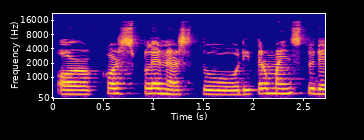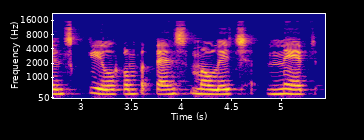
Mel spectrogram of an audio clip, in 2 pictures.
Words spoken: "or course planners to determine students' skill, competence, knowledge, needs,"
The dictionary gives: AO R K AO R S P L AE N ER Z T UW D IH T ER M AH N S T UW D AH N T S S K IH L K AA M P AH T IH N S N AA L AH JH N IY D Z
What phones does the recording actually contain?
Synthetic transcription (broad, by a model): AO R K AO R S P L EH N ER S T UW D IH T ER M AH N S T UW D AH N T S S K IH L K AA M P AH T IH N S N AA L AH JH N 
